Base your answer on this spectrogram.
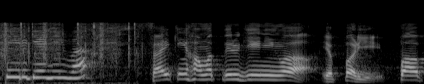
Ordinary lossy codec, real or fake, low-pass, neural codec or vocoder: none; real; 7.2 kHz; none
